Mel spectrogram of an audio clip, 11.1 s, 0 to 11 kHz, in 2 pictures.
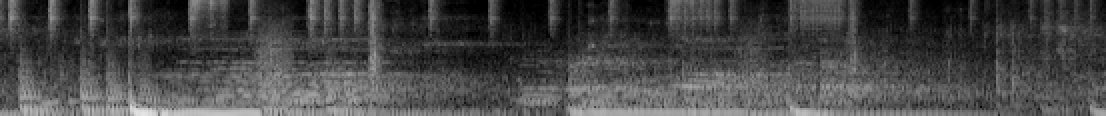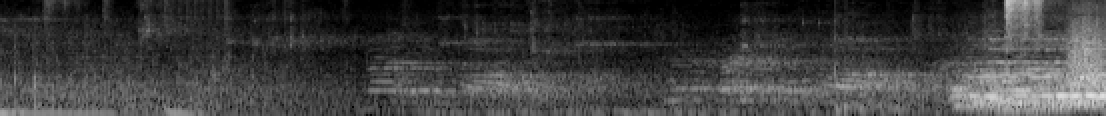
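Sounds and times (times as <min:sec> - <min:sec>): basketball bouncing on court: 0:03.4 - 0:07.2.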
